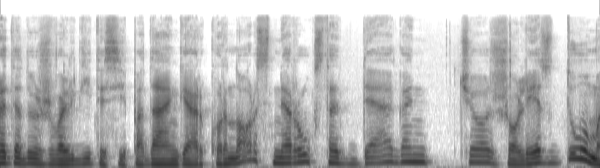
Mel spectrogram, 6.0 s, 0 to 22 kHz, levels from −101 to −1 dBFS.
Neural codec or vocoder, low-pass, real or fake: none; 14.4 kHz; real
